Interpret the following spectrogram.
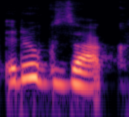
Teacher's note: к стоїть біля дзвінкого звука з це значить він теж стає дзвінким перетворюється на Ґ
